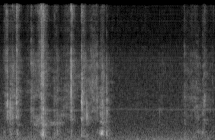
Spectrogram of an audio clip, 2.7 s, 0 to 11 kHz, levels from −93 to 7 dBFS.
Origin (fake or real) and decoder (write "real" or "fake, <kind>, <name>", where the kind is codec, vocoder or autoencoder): fake, vocoder, Vocos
